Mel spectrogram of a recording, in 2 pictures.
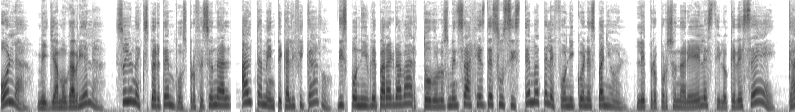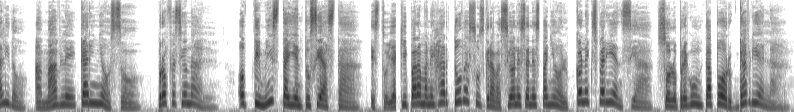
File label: Spanish Female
